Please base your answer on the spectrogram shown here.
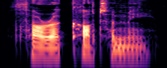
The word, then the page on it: thoracotomy: British English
